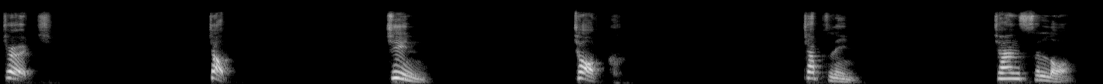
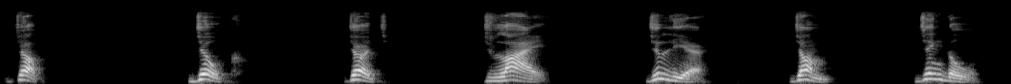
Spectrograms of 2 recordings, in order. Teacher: ch is voiceless whereas J is voiced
